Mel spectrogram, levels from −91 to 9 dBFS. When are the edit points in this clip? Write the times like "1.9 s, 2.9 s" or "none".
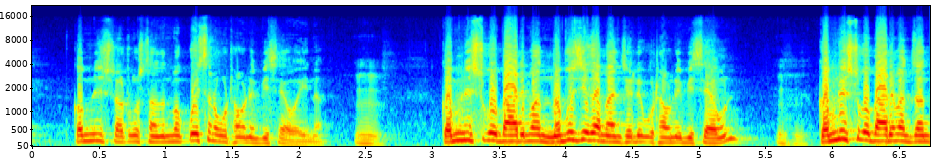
none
